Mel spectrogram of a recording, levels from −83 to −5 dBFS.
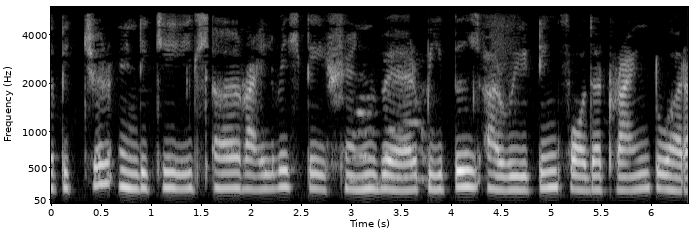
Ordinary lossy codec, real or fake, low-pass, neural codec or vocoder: MP3, 32 kbps; real; 5.4 kHz; none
